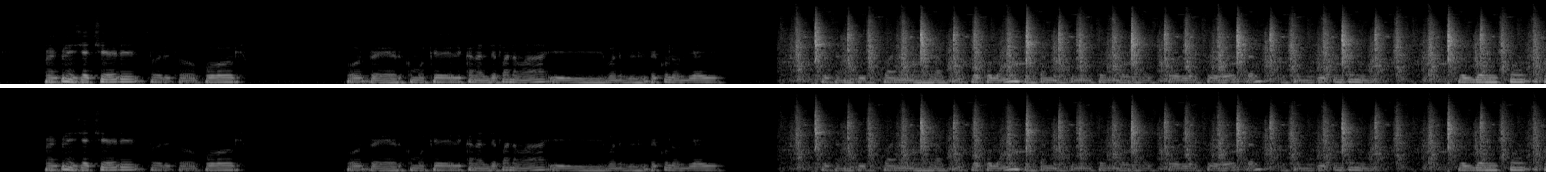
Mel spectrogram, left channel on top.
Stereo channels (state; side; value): quieter; right; 4.5 dB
